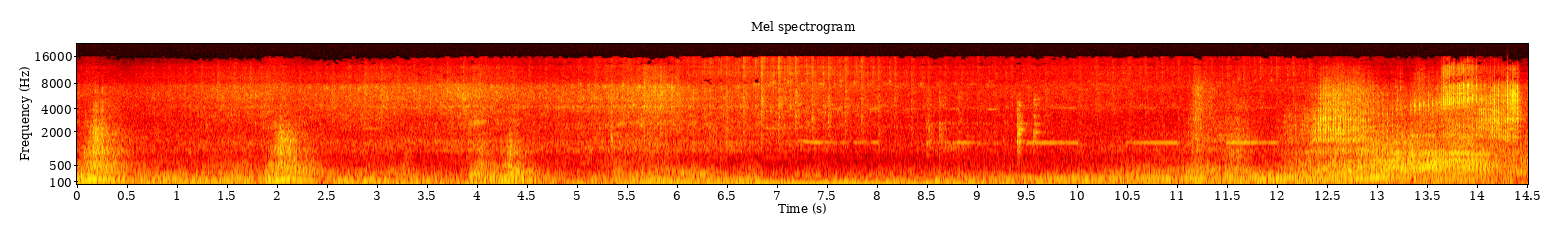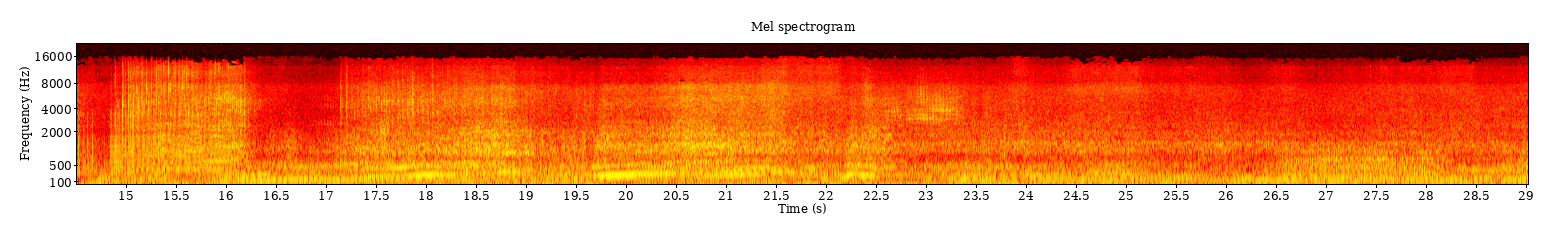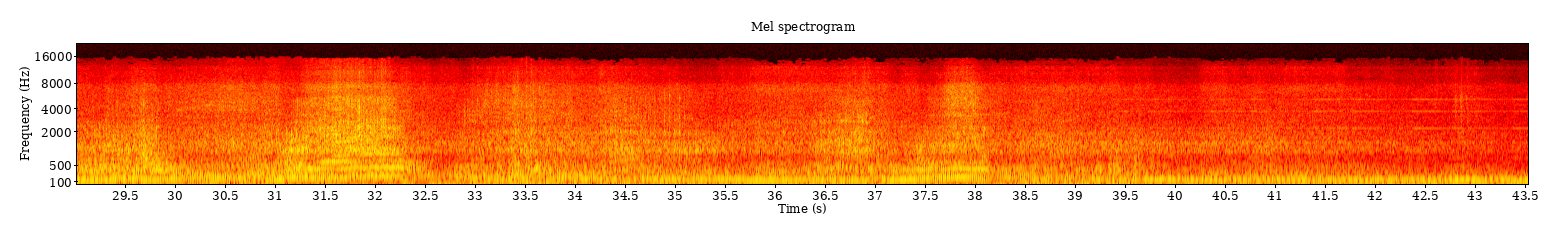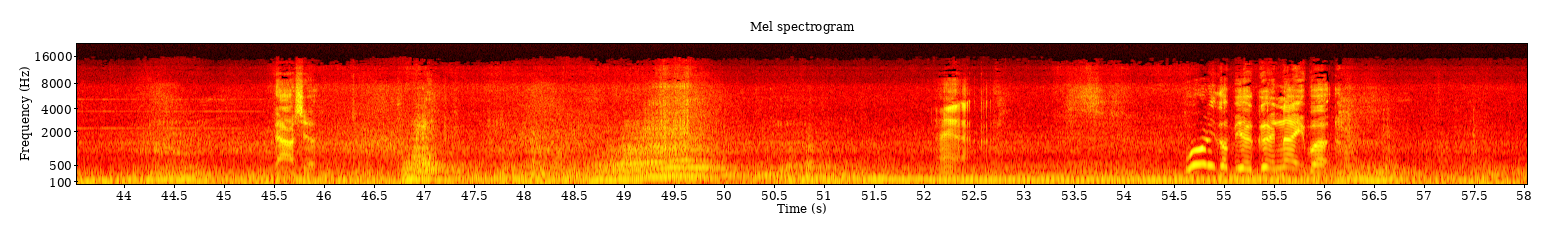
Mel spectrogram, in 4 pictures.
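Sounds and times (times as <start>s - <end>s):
car engines accelerating: 0.0s - 58.0s
electronic beep: 7.0s - 14.4s, 39.7s - 46.2s.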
